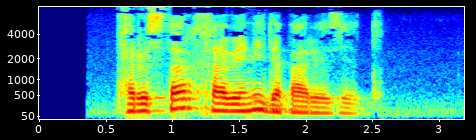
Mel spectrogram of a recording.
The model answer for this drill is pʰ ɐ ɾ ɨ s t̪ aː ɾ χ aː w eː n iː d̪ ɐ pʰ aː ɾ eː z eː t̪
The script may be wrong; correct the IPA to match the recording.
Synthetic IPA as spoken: pʰ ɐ ɾ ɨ s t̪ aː ɾ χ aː w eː n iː d̪ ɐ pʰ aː ɾ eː z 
